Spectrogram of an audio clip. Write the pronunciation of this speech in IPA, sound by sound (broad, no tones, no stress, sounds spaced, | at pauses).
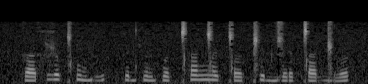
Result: k ɜ x ʐ ø ǀʰ ũ b i̤ | k ø d ç ũ d p ɵ ǀʰ ɜ ŋ͡ǀ ø ǀ ɵ ǁ i d ɖ͡ʐ i ɾ ø ǀ ɜ ɡ͡ǁ ɵ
